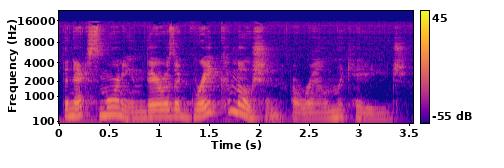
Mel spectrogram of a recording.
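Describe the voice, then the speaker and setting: A woman teacher reading a children's storybook aloud in an expressive storytelling style. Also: medium pitch, moderate pace, slight background noise.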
